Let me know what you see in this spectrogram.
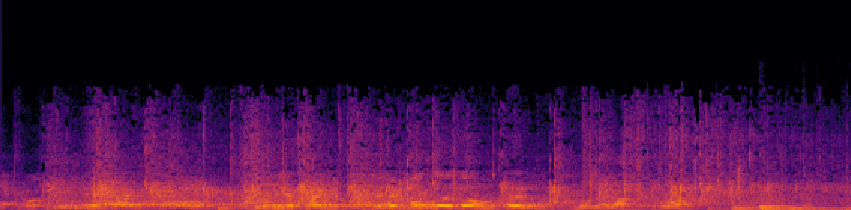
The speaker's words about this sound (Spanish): Estos son más aplausos.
